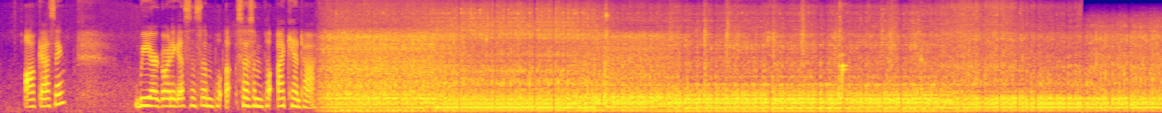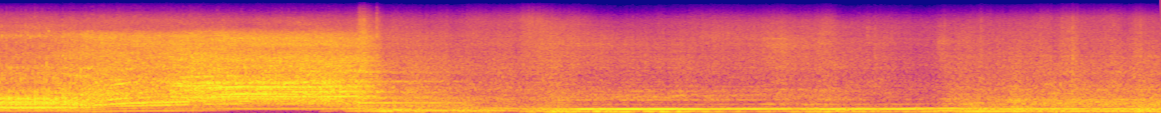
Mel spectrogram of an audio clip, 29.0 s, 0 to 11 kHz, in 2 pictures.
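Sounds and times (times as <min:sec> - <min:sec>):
vehicle engine revving: 0:04.0 - 0:29.0.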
